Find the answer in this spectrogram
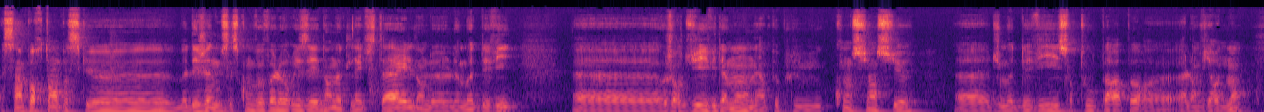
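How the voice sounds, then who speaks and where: In a room with audible echo, a man with a fairly low voice speaks at a moderate pace in a monotone, flat way. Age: 21. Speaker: student entrepreneur. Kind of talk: interview. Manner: halting.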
